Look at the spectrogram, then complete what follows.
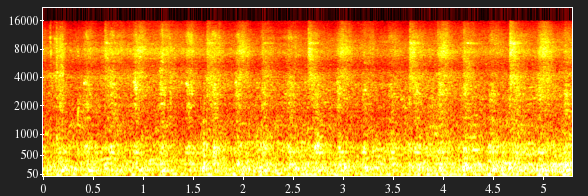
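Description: Steam tank locomotive and its carriages approaching at low speed: a steady rumble with hissing steam and regular clicks from the wheels and rails, growing louder toward the end.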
